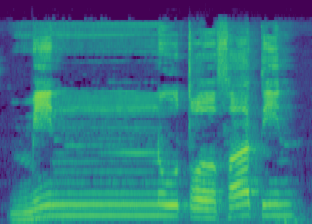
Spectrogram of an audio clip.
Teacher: طا حروف کلکلا بھی ہے, اس میں کلکلا بھی کریں, آواز لوٹ کر بھی آئے اور یہاں ادغام میں غنہ بھی ہو.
